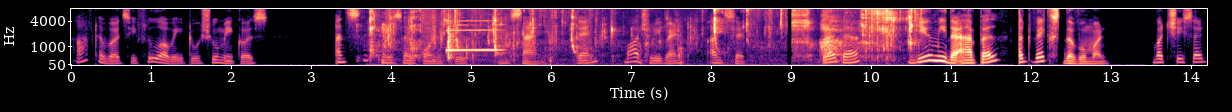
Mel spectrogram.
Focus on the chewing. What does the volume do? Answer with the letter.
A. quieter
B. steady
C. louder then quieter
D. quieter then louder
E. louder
D.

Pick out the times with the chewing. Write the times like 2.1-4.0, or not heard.
3.5-10.7.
